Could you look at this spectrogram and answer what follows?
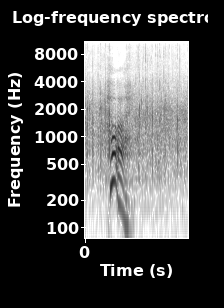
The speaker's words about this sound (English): Our church is built on Jesus. And that's what's great. Yeah, y'all should applaud for that.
